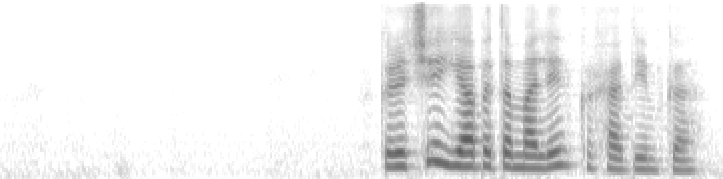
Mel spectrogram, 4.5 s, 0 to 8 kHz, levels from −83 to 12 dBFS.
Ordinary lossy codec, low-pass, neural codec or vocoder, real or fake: none; 7.2 kHz; codec, 16 kHz, 0.2 kbps, FocalCodec; fake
